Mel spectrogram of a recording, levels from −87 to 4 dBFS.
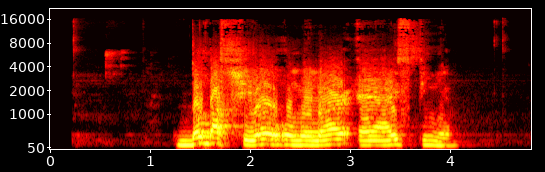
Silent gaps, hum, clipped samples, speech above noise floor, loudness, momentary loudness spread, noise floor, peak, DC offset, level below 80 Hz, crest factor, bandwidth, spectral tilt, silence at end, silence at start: none; none; under 0.1%; 46 dB; -13 LUFS; 9 LU; -58 dBFS; -2 dBFS; under 0.1%; -56 dBFS; 12 dB; 16.5 kHz; -6.5 dB/octave; 0.75 s; 1.25 s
